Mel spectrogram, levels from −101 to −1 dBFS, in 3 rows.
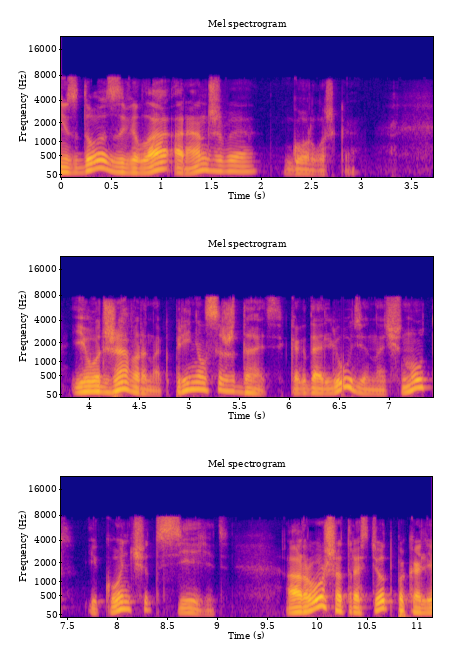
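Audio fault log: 6.53 s, unconcealed Bluetooth headset packet loss: there's a tiny hole in the speech, about 15 ms, consistent with a couple of dropped headset frames. Nothing was patched in, so the gap has hard edges, heard over the light grain of the mSBC link.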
